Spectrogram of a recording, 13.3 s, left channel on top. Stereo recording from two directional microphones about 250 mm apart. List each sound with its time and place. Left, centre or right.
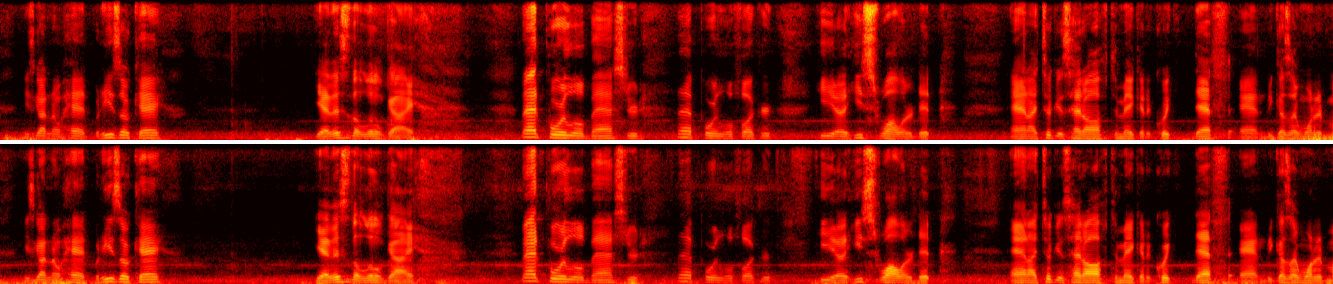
0.2 s speech: centre
3.2 s speech: centre
5.2 s speech: left
6.7 s speech: left
8.2 s speech: centre
8.4 s speech: left
8.8 s speech: centre
10.1 s speech: centre
10.4 s speech: centre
